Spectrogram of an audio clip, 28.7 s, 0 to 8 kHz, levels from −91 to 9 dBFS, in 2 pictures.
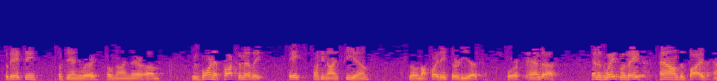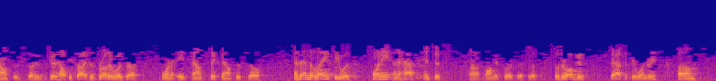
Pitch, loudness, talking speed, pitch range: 160 Hz, -18 LUFS, 165 wpm, 150-175 Hz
